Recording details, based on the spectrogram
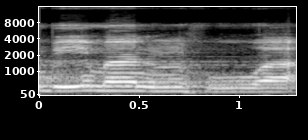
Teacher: یہاں پر نون ساکن کے بعد ہا ہے حروف حلقی میں سے تو نون میں اظہار حقیقی ہوگا. نون کو ظاہر کر کے جلد پڑھیں گے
